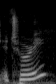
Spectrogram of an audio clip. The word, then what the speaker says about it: Ituri: DRC and only to the, I believe it's pronounced Ituri?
